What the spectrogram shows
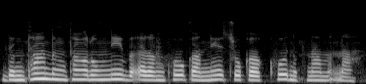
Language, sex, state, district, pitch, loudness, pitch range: Garo, female, Meghalaya, West Garo Hills, 210 Hz, -16 LUFS, 200-225 Hz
